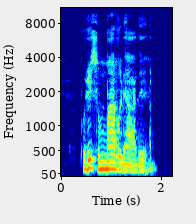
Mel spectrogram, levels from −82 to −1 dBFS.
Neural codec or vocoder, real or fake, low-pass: codec, 16 kHz in and 24 kHz out, 2.2 kbps, FireRedTTS-2 codec; fake; 9.9 kHz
